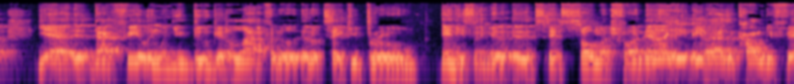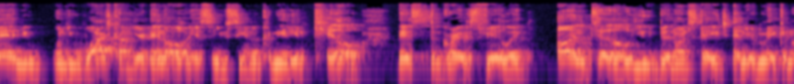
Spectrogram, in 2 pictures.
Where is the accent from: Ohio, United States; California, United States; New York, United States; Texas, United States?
New York, United States; New York City; moved away; also born or lived in Jersey City, New Jersey; I grew up in Manhattan. I grew up in Lower East Side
